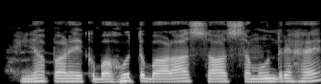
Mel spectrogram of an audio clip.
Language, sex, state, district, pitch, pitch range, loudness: Hindi, male, Bihar, Gaya, 140 Hz, 130-145 Hz, -15 LUFS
